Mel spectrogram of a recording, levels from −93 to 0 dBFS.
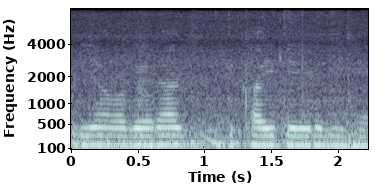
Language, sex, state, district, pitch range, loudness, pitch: Hindi, male, Rajasthan, Bikaner, 140-145 Hz, -15 LUFS, 140 Hz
